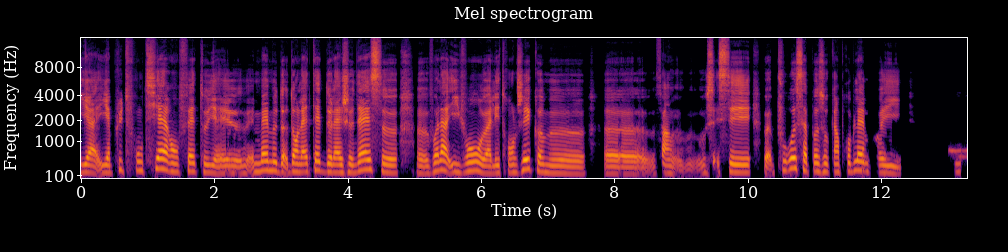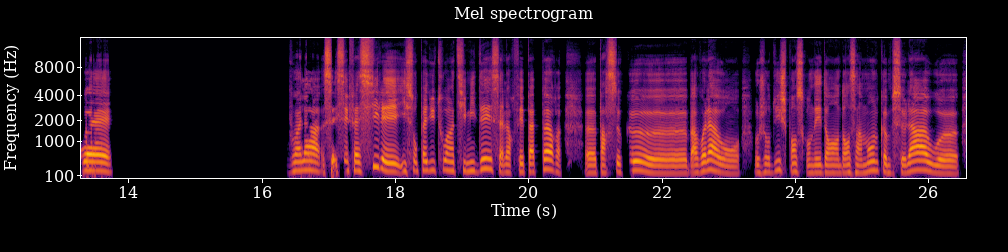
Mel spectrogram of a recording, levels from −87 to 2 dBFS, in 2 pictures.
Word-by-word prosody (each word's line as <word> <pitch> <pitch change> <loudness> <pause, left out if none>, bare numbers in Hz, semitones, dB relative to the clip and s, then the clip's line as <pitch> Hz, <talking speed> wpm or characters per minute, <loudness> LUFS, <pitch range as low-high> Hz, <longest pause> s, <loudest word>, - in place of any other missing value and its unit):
y 160 - +1
a 150 - +1
il - - -7
y 155 - +2
a - - -1
plus 210 +8 -8
de - - -7
frontières 210 +2 +2
en 170 -1 -1
fait. 175 +1 -2
Il 160 - -3
y 150 - 0
a - - -3 0.2
heu, 145 0 -5
et - - -7
même 195 +2 +1
dans 175 -1 -1
dans 175 -1 +1
la 165 0 +2
tête 195 +2 -2
de 170 - -2
la 160 -1 +2
jeunesse, 185 +6 +3
heu 155 -2 0 0.3
heu, 140 -1 -4
voilà, 190 +5 +2
ils 165 -2 -4
vont, 180 +3 0
heu, - - 0
à 145 - +3
l'étranger 155 +8 0
comme, 165 -6 -4
heu 140 -3 -4 0.3
heu, 135 -2 -3
enfin, 150 +1 -3
ou 100 -8 -15
ou - - -13
ou - - -12
c'est - - 0
c'est 160 -2 +3 0.2
bah, - - -1
pour 205 +4 0
eux, - - +5
ça 195 -4 +3
pose 175 -1 -2
aucun 165 -1 -3
problème 185 +3 -1
quoi, 155 - -4
i 145 -3 -5 1.0
ouais. 190 -3 +5 2.7
Voilà, 190 +2 +1
c'est - - +4
c'est 195 - +1
facile 195 +8 +3
et 180 -4 +6
ils 170 +4 -4
sont 190 -2 +1
pas 195 +1 -1
du 200 +1 -4
tout 210 +3 -6
intimidés, 190 +4 -1
ça - - +1
leur 160 -2 -4
fait 170 - -3
pas 170 0 +1
peur, 190 -1 +1 0.4
heu, 150 0 0
parce 155 +2 +2 0.2
que, 150 -7 0
heu, - - -4
bah, 155 - 0
voilà 185 +1 +2
on 140 -2 -5 0.2
aujourd'hui, 165 +5 -6
je - - +5
pense 175 -2 +1
qu'on 150 0 -9
est 155 0 0
dans 150 0 -2
dans 155 +1 -2
un 150 - -3
monde 190 +5 -3
comme 165 -5 -4
cela 190 +8 +4
où, 155 -3 -3
heu 140 -1 -2
170 Hz, 195 wpm, -22 LUFS, 150-190 Hz, 2.7 s, et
